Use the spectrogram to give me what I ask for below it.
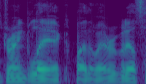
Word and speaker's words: Drangleic: wrong lake or drangleic she's the only one who says drangleic which is how I would pronounce it as well so it's weird I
